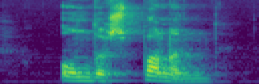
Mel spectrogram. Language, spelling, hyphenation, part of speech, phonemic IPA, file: Dutch, onderspannen, on‧der‧span‧nen, verb / adjective, /ˌɔn.dərˈspɑ.nə(n)/, Nl-onderspannen.ogg
- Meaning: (verb) 1. to tighten, stress, or strain insufficiently 2. to subtend 3. past participle of onderspannen; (adjective) 1. strained or stressed insufficiently 2. emotionally dull or spiritless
